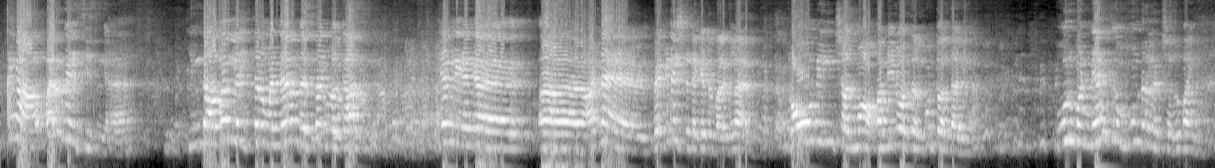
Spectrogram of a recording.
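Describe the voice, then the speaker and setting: A woman giving a motivational speech to an audience, telling stories in a lively way and mixing in English words. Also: high voice, a little hiss or hum. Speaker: motivational speaker. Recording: echoey hall, distant mic.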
